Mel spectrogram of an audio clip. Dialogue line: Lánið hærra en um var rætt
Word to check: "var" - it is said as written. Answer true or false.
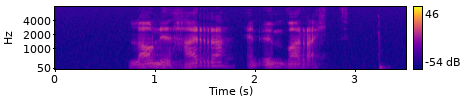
true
